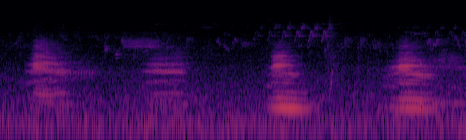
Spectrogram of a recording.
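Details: Wild American bullfrog in a pond giving loud, deep, droning harmonic calls linked to mating, territory and fighting; four throaty bellows, each about a second long, repeat roughly every two seconds over soft background hiss and faint bird chirps.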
